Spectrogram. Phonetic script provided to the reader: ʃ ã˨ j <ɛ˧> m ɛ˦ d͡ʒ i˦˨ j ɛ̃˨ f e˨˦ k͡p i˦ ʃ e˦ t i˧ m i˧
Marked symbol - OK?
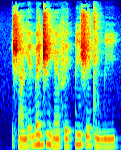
no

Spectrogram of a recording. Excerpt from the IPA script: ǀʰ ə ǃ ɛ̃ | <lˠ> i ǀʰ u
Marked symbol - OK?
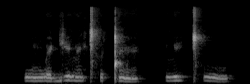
no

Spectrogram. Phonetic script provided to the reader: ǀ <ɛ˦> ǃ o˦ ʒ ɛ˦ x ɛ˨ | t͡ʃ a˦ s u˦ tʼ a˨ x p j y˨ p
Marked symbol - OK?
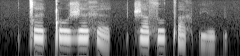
yes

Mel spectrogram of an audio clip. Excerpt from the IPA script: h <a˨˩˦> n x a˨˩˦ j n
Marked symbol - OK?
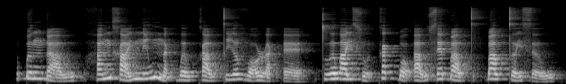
no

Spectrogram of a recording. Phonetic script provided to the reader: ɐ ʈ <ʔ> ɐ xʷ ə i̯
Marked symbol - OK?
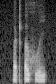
yes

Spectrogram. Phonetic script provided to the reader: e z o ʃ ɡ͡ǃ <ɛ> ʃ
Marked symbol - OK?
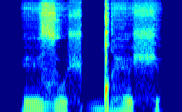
yes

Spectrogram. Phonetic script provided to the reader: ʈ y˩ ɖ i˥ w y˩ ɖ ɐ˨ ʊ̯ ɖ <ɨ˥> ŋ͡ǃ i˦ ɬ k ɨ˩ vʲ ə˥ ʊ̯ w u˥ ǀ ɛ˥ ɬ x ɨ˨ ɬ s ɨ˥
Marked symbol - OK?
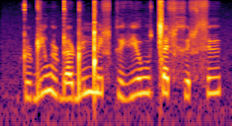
no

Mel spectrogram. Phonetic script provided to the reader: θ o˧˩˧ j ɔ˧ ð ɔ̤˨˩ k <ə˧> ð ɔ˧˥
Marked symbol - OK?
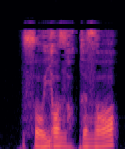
yes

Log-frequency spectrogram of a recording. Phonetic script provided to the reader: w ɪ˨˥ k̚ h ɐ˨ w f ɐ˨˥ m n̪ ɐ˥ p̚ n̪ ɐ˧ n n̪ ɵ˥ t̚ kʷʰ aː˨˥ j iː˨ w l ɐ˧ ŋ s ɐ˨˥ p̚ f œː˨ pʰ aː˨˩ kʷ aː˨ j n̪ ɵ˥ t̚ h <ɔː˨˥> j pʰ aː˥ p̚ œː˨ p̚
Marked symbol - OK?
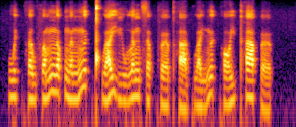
yes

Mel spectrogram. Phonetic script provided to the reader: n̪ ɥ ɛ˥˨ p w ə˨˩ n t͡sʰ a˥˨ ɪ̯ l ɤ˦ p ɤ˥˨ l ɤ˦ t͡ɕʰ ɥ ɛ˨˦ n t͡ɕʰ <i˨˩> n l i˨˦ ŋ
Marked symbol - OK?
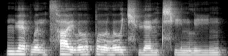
yes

